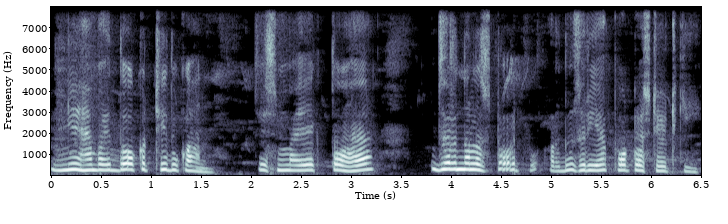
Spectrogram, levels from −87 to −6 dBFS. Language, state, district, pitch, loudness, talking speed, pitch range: Haryanvi, Haryana, Rohtak, 255 Hz, -16 LUFS, 155 wpm, 245-280 Hz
